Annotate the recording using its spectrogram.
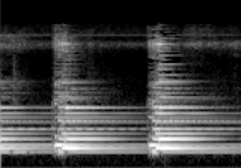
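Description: Ukulele strummed with single downstrokes: one strum about half a second in and another just past a second, each chord left ringing and fading away.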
